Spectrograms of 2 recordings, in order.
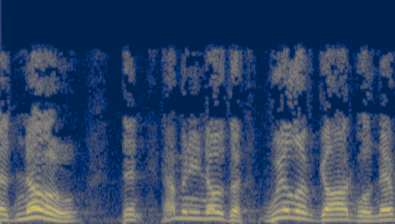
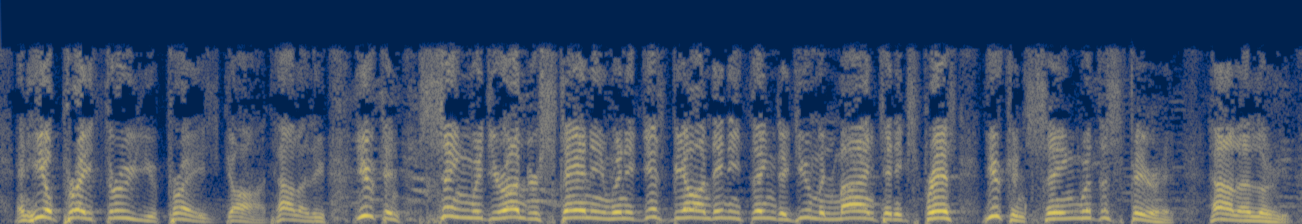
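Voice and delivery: preaching; 5 dB louder than usual. Acted. Preacher building to full force.

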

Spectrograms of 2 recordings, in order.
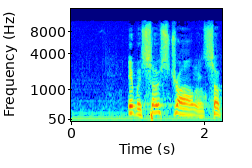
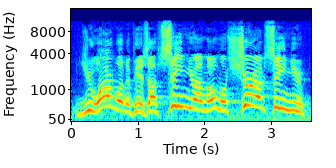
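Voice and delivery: higher, insistent accuser; accusing servant; 7 semitones higher than usual. Acted. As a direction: point the finger at him.

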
